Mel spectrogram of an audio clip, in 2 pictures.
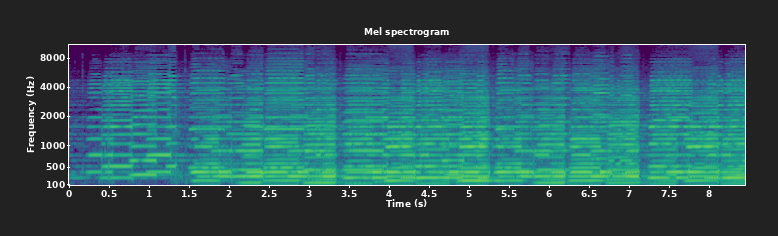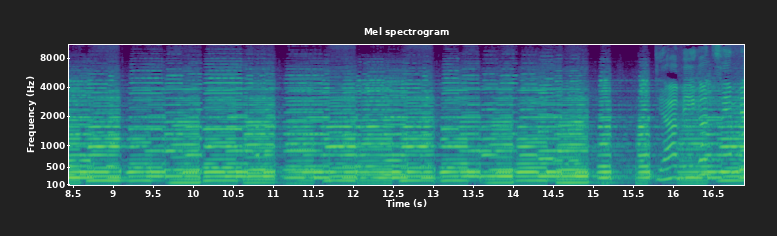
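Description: Button accordion playing an instrumental introduction: a melody over a bass line that changes note under it, before the singing comes in.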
